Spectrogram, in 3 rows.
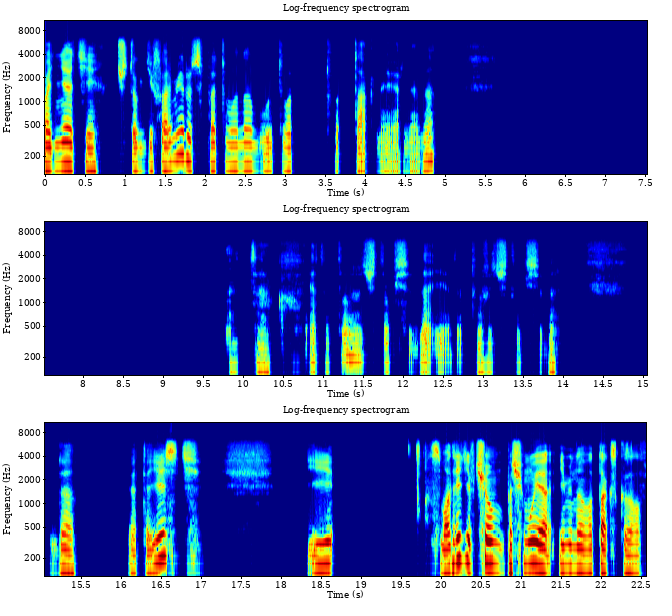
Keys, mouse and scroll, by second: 1.4-2.7 drag, 3.8 click, 4.1-5.3 middle drag, 9.1 click, 15.5 Tab, 17.8-22.5 drag.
